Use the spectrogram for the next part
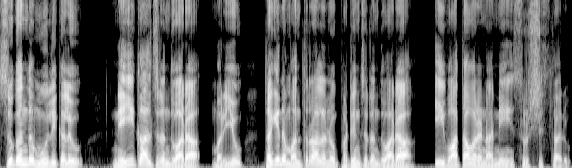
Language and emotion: Telugu, neutral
